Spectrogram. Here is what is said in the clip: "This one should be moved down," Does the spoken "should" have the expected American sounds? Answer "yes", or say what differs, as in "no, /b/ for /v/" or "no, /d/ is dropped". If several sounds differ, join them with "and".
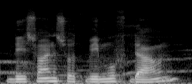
no, /s/ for /ʃ/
